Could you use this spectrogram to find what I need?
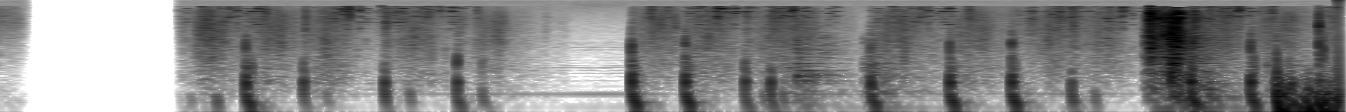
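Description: Footsteps walk briskly across a hard floor.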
